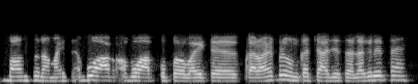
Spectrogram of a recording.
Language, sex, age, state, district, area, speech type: Hindi, male, 60+, Madhya Pradesh, Bhopal, urban, conversation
